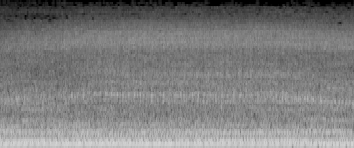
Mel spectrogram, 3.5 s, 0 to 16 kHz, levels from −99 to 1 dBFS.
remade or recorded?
recorded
